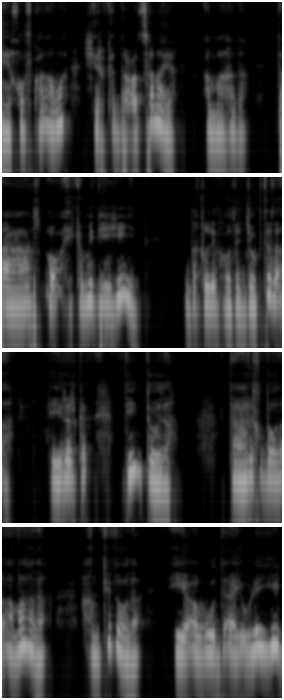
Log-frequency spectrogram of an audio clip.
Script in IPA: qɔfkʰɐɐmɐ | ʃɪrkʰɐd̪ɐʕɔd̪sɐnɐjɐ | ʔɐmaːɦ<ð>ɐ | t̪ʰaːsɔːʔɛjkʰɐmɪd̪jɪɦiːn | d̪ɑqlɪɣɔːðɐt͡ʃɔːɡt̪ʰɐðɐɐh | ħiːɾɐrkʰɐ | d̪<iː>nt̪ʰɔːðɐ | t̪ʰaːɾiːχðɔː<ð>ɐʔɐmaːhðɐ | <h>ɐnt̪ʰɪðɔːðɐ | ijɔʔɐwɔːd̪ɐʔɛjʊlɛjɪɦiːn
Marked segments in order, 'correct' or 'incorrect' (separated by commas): correct, correct, correct, correct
